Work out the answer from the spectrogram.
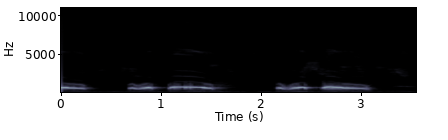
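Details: Spotted dove singing in the hạp bổi voice, meant to rouse decoy birds; a trailing coo, then two phrases of a brief rising note followed by a sustained, slowly falling coo, quiet background.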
